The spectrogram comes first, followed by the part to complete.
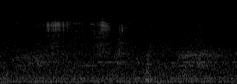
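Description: Faint scratchy rustling of hair being handled, with two brief scratches about half a second and one second in.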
